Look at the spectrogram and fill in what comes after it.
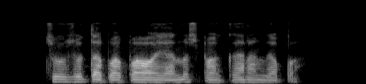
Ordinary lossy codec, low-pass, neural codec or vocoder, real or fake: Opus, 24 kbps; 7.2 kHz; codec, 24 kHz, 6 kbps, HILCodec; fake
